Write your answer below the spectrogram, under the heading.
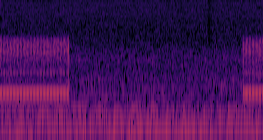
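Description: An outgoing call's ringback tone as Kungu, a building landlord, calls a businessman known as Rich Richie from his office: a steady electronic burst, a pause of over a second, then the tone starting again, heard over a low rumbling background with no voices.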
